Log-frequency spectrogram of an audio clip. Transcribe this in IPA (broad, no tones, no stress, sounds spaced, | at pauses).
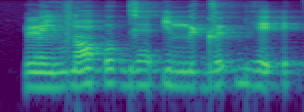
ɭ ĩ v ɾ ɔ̃ ʔ o ɡ ɛ̤ ʔ i mʲ ø ɖ ø ʔ bʱ e ʔ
